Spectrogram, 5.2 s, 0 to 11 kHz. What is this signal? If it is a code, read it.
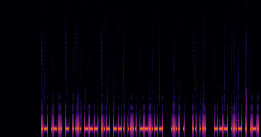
Morse code, heard as a keyed tone, about 49 wpm, 700 Hz. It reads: ALTHOUGH, HE IS OVER
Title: Sentences from Top 600 Words 50wpm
